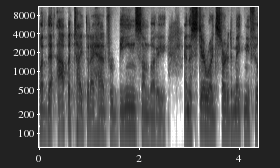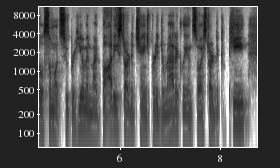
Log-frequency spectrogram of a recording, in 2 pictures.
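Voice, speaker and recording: A man with an American accent and medium pitch speaks very fast with hardly any pauses and fairly even intonation over a quiet background. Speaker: online coach and entrepreneur. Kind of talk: interview.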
